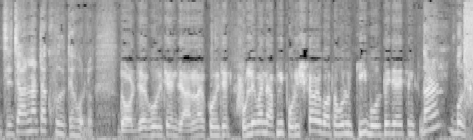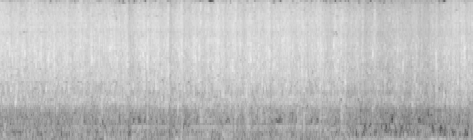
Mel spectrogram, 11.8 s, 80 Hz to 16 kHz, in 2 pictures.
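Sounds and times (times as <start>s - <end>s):
speech: 0.0s - 6.1s
shower water running: 5.8s - 11.8s.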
